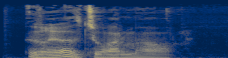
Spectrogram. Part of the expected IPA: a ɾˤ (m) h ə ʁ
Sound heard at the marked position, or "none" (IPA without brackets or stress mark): m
